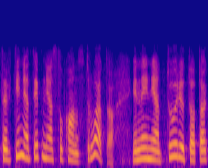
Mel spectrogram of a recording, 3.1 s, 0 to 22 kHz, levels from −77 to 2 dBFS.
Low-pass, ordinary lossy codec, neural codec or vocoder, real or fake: 7.2 kHz; Opus, 32 kbps; codec, 16 kHz, 1 kbps, X-Codec, WavLM features, trained on Multilingual LibriSpeech; fake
